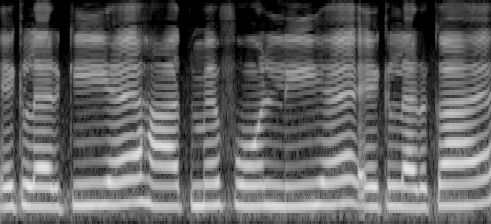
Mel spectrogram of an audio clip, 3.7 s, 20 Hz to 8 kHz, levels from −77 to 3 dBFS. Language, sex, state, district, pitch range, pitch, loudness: Hindi, female, Chhattisgarh, Raipur, 270-285 Hz, 275 Hz, -12 LUFS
